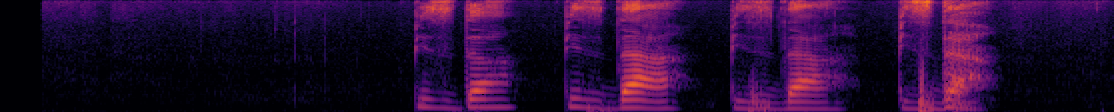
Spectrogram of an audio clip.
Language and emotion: Russian, angry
